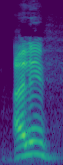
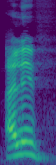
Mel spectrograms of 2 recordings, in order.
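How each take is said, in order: The two takes are said the same way.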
